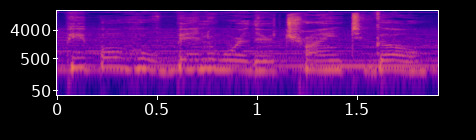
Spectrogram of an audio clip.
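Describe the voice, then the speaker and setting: A woman giving a slow, measured inspirational narration in a video played on screen. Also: fairly high pitch, fairly even intonation. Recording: played on screen over loud music.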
